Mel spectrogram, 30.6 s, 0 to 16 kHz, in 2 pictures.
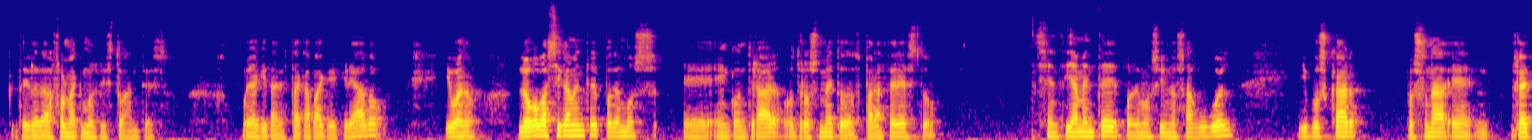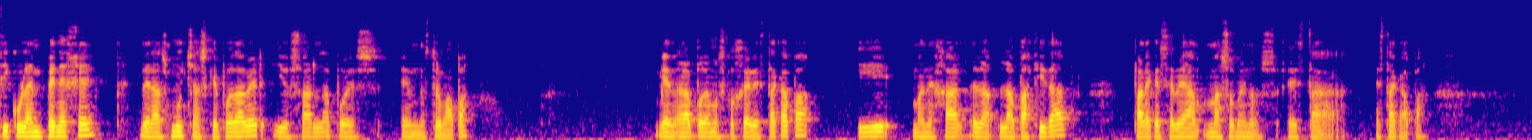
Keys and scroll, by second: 21.6 space.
